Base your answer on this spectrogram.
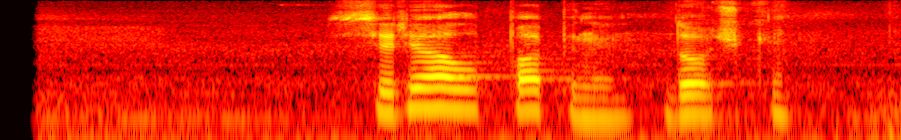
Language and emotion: Russian, sad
